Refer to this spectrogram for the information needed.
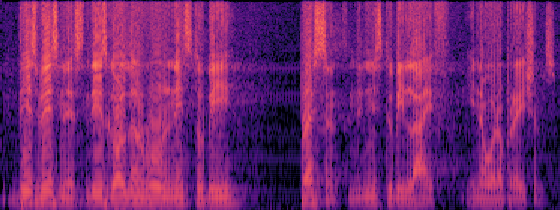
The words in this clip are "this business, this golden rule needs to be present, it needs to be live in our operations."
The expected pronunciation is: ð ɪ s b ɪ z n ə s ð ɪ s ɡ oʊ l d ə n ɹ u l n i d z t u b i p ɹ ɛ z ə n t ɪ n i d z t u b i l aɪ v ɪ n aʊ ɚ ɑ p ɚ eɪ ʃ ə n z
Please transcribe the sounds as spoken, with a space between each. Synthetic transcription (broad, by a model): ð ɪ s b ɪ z n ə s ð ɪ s ɡ oʊ l d ə n ɹ u l n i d s t u b i p ɹ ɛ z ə n t n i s t u b i l aɪ f ɪ n aʊ ɚ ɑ p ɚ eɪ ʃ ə n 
